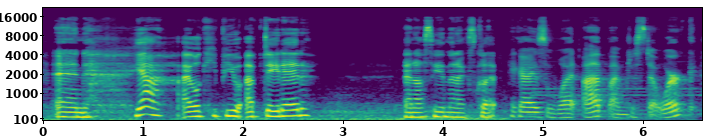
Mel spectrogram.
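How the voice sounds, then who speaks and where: A deep-voiced woman in her thirties talks straight to her viewers in a chatty, upbeat way. She holds the camera at arm's length while she records in her car, at the office and outdoors. Soft music plays faintly behind her. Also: normal speed. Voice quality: deep morning voice. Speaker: vlogger. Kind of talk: casual vlog narration. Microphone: handheld camera at arm's length.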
